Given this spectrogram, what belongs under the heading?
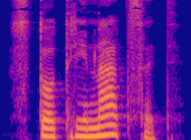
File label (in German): russische zahl 20; Zahlen auf Russisch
